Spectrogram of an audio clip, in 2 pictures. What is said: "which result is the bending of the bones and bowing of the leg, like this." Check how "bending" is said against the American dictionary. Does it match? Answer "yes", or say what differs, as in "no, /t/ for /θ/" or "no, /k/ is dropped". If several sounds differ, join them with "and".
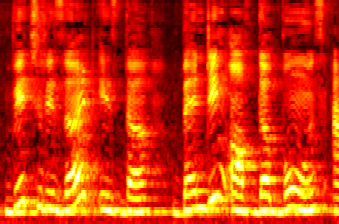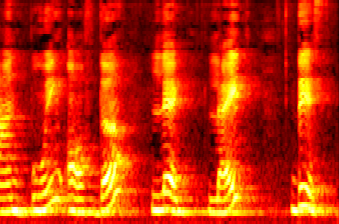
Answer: yes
